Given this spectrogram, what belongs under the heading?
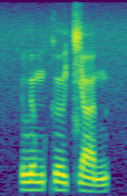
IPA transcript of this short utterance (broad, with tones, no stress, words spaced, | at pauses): lə˧m kəː˧ t͡ɕa˧˩˨n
